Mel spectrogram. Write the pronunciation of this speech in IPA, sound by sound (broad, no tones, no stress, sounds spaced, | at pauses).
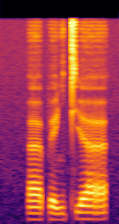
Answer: æ p e ʎ tʲ æ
